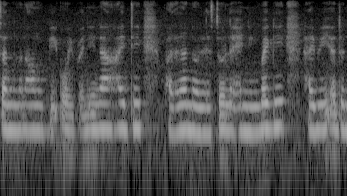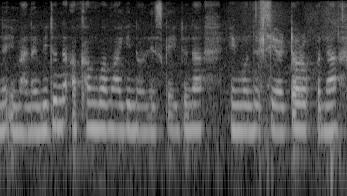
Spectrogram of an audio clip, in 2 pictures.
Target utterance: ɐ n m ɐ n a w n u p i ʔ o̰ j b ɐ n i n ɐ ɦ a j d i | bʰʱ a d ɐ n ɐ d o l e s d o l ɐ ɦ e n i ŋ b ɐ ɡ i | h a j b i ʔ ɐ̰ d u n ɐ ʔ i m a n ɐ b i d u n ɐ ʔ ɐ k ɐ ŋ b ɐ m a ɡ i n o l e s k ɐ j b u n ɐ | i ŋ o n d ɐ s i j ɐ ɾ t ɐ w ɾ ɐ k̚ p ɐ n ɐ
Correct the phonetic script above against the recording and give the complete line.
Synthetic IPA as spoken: ɐ n m ɐ n a w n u p i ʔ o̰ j b ɐ n i n ɐ ɦ a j d i | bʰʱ a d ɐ n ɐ n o l e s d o l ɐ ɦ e n i ŋ b ɐ ɡ i | h a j b i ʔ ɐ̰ d u n ɐ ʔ i m a n ɐ b i d u n ɐ ʔ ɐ kʰ ɐ ŋ b ɐ m a ɡ i n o l e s k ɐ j d u n ɐ | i ŋ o n d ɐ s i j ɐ ɾ t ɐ w ɾ ɐ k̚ p ɐ n ɐ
